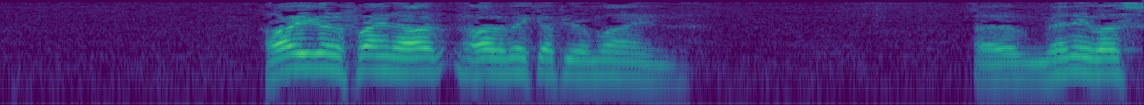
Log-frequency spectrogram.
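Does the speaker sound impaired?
Yes: Parkinson's; wakes up around 3 am.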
